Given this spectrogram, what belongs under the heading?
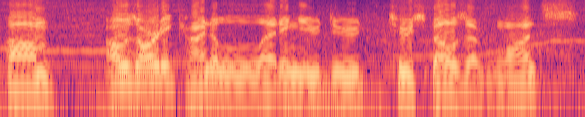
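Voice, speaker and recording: A man's voice: a little high, normal speed, pushed and bright, soft background music, poor audio. A man playing an exasperated game master in a tabletop comedy sketch. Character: exasperated game master reining in his players.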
